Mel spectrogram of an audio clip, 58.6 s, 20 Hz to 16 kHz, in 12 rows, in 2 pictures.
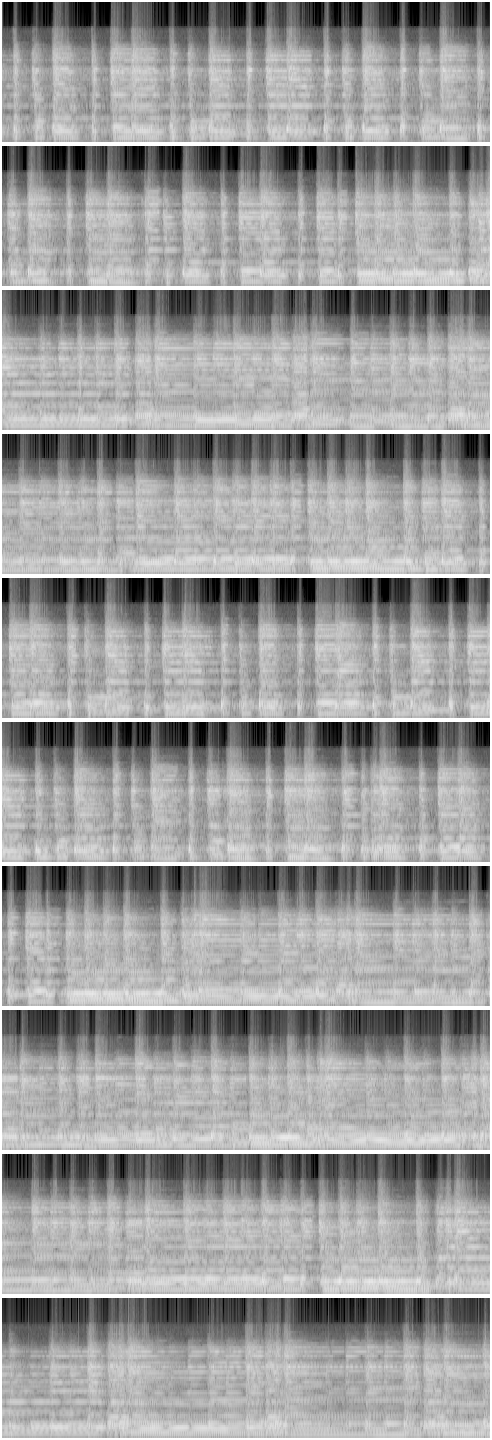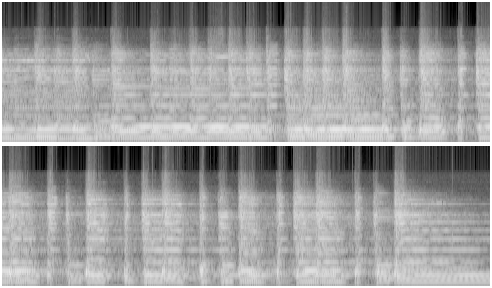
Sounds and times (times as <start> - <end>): Strum: 0.0 - 58.5.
